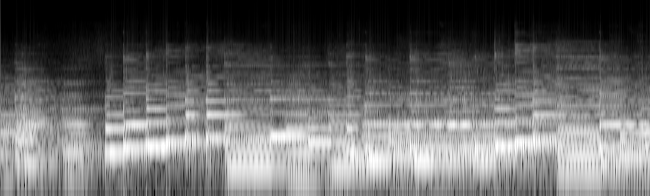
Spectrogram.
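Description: Solo August Förster grand piano being played: a softer passage for the first second, then loud, full chords and runs.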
